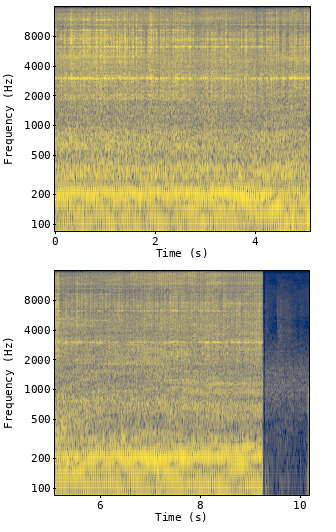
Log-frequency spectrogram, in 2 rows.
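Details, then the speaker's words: Predator 3500W generator running before the fix, with the wheel lock engaged; a constant metallic rattle and ringing over the engine hum comes from the wheel locking pin and plate mechanism. "when you flip it up it locks the wheel but even even when the wheels lock it makes a racket it rattles the entire time generators running"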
